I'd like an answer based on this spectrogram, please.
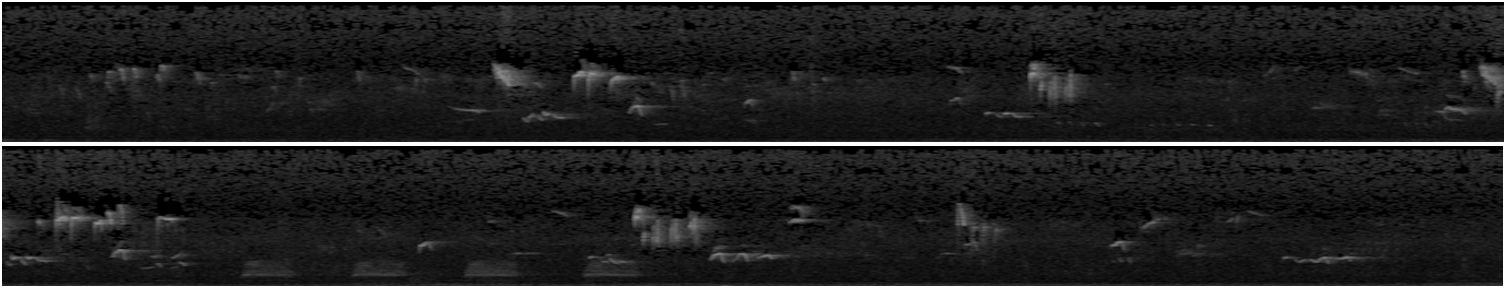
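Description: Small birds chirping in the trees, many short high calls scattered throughout. A little past the middle a larger bird calls four times, about a second apart. Under it runs a faint low steady rumble, with a single low bump soon after those calls.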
